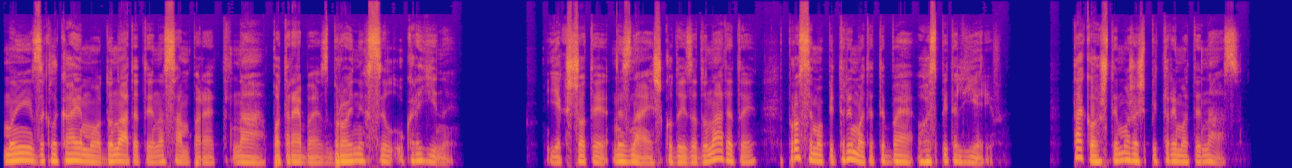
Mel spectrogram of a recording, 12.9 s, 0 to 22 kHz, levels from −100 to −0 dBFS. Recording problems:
distortion; slight; 1.6% of the sound clipped

